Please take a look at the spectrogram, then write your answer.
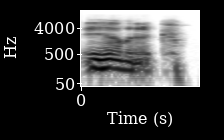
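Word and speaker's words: Alnwick: further north this is anak Castle I know it's spelled a-l-n-w-i-c-k but it really is anik um and this is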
